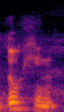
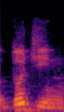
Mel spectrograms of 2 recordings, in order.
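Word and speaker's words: Dugin: de Vladimir Putin que se llama eh Alexander duin O dujin como le quieran pronunciar señor con barba muy grande filósofo aj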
